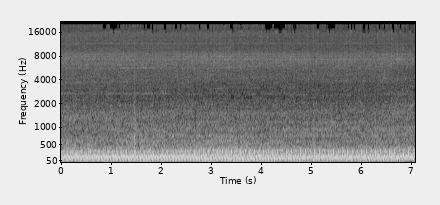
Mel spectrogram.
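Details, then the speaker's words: 1978 Chevrolet K20 V8 first start after sitting for years, carburetor suspected junk: strong steady low drone at raised speed, no misfires; runs evenly but idles too fast. "I actually ran really good too there was no misfiring idle is way up there"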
